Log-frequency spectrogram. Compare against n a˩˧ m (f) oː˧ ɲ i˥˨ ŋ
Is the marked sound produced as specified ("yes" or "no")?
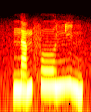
yes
